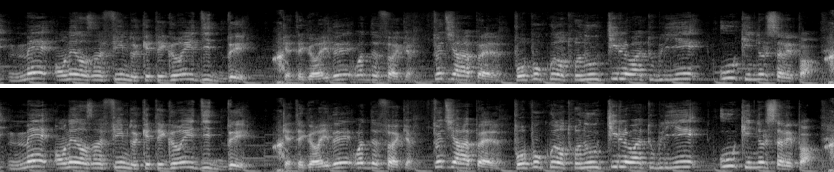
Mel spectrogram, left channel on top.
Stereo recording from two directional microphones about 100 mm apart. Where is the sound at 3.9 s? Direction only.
30° right (ahead or behind).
